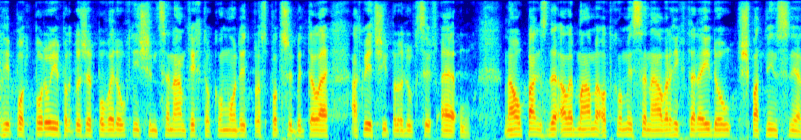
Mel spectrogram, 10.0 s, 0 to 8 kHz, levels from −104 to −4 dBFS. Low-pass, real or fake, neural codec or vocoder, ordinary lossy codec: none; fake; codec, 16 kHz, 4 kbps, FunCodec, trained on LibriTTS, 50 frames a second; none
